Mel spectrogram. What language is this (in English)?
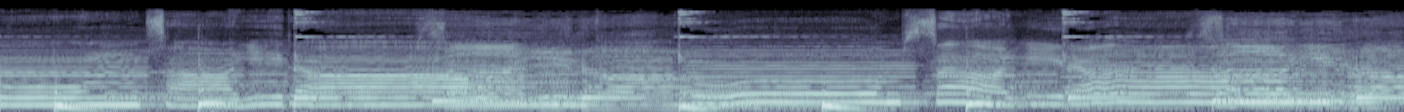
Thai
